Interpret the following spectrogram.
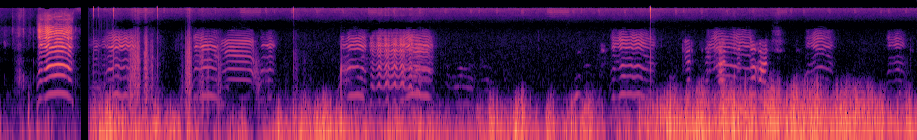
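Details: Goat herd calling: a string of loud, quavering bleats from several animals, one sharp cry near the start then bursts of shaky, vibrato bleating every couple of seconds, over a continuous low rumbling background.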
